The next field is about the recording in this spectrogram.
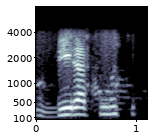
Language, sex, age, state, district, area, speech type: Bodo, male, 30-45, Assam, Baksa, urban, conversation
